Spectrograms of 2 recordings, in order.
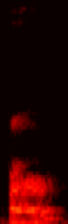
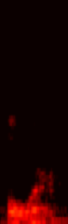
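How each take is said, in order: First: The vowel sounds like the one in 'fur'. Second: The vowel sounds like the one in 'for'. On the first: The speaker calls it wrong. "saying fur instead of for" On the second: The speaker calls it right. "instead of for"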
